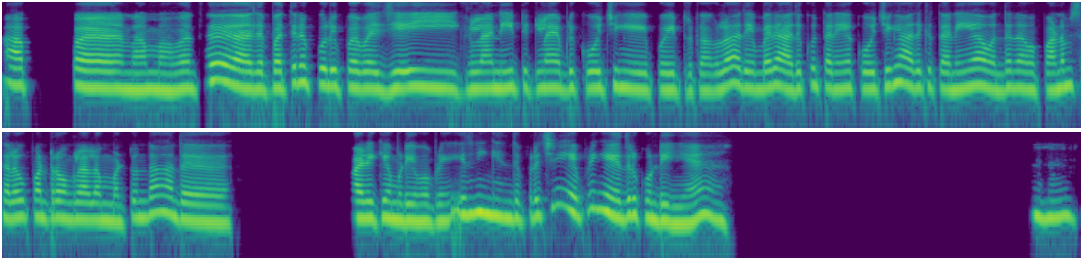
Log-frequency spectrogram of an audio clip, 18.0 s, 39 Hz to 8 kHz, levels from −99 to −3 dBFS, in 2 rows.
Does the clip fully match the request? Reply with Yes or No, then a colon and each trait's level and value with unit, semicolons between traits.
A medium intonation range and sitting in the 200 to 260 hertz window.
No: narrow, 2.0 semitones; high, 215 Hz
